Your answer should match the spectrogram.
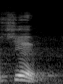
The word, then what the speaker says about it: shape: Ada di beberapa komputer yang nama shape-nya dengan sebutan auto shape, kurang lebih sama ya. Jadi kita akan menggunakan shape. Caranya bagaimana? Insert shape. Tulisannya sapes ya, sapes ini. Oke, tapi bacanya shape ya.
